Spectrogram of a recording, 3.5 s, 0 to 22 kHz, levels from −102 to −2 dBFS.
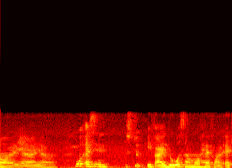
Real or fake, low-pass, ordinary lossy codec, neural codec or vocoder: fake; 7.2 kHz; none; codec, 16 kHz, 8 kbps, FunCodec, trained on Chinese and English, 25 frames a second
